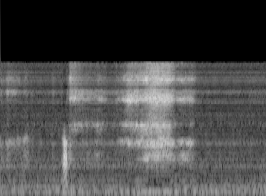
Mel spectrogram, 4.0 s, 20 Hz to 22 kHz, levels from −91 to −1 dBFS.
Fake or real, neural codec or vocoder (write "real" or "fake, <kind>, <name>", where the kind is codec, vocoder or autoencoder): fake, vocoder, HiFi-GAN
